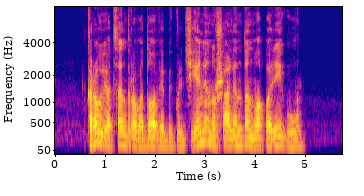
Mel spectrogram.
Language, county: Lithuanian, Vilnius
